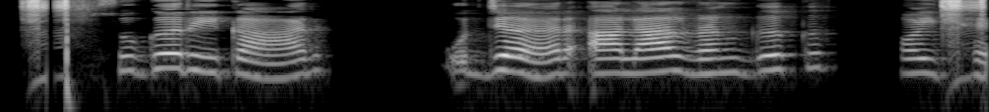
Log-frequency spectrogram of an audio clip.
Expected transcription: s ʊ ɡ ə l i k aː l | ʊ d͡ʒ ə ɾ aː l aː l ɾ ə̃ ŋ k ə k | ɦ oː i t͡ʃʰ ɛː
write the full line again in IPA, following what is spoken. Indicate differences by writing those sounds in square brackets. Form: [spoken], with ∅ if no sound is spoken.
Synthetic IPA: s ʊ ɡ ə [ɾ] i k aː [ɾ] | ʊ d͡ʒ ə ɾ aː l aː l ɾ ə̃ ŋ [ɡ] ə k | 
